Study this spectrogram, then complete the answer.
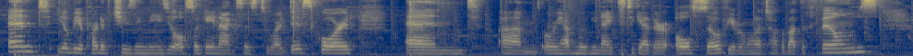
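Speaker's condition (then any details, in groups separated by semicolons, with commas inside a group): No condition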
